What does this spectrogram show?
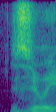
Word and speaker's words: Zooey: Zooey, it rhymes with gooey.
